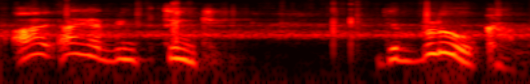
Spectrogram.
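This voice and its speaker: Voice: mid-range voice, animated, fairly quick, fairly bright tone, muffled recording, slight background noise, lightly acted. A performer playing an earnest, level-headed scientific space traveller in a radio serial, with precise, formal phrasing. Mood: thoughtful. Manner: precise, formal, insistent phrasing without contractions.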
